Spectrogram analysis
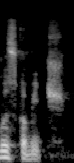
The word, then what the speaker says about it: Vuskovic: Well, because people who know what they're talking about have heard the name, and so they know it's pronounced Vuskovic.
